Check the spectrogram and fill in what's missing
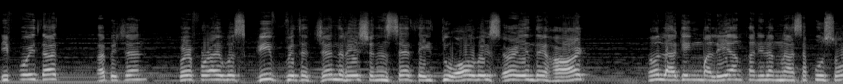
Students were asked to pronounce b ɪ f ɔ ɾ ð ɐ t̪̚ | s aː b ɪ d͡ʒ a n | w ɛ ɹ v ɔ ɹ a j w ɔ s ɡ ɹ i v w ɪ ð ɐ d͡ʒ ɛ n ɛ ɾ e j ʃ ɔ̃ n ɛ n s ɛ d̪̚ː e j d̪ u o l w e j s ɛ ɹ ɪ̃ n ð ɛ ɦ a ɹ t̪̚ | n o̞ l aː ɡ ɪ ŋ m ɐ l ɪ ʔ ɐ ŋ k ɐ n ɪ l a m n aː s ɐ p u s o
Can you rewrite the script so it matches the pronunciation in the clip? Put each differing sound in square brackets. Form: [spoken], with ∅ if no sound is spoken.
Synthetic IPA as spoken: b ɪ f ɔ [ɹ] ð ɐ t̪̚ | s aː b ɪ d͡ʒ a n | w ɛ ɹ [f] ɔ ɹ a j w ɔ s ɡ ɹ i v w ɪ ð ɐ d͡ʒ ɛ n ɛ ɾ e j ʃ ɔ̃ n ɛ n s ɛ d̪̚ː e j d̪ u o l w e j s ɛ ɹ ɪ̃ n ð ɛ ɦ a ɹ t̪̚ | n o̞ l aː ɡ ɪ ŋ m ɐ l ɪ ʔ ɐ ŋ k ɐ n ɪ l a [ŋ] n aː s ɐ p [uː] s o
